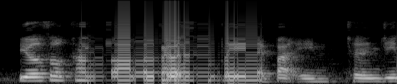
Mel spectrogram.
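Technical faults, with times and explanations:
0.8–2.62 s: robotic sound from repeated short buffers. The speech turns into a rigid metallic buzz near 188 Hz that loosely tracks the words. The likely cause is late audio being covered by replaying a segment of about 5.3 ms, repeated for most of this stretch.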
